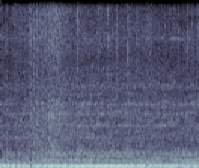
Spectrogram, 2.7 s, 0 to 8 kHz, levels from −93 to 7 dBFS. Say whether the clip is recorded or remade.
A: recorded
